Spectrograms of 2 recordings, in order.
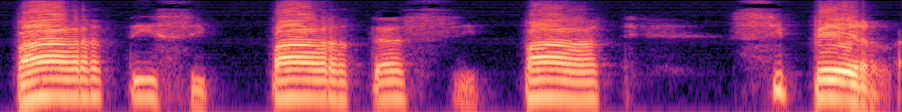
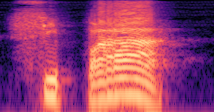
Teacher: observaram aí vocês que nós pronunciamos sempre paroxítona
